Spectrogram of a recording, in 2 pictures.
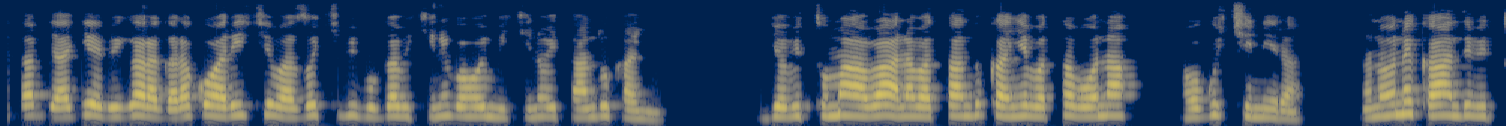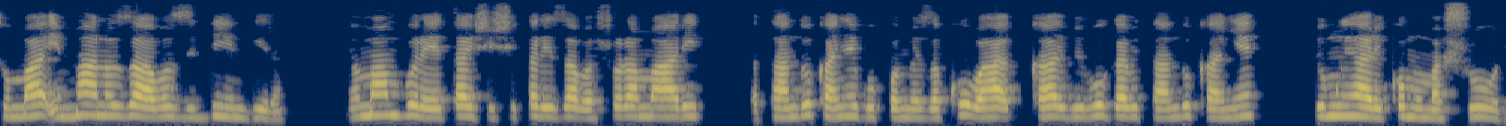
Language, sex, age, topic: Kinyarwanda, female, 18-24, education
